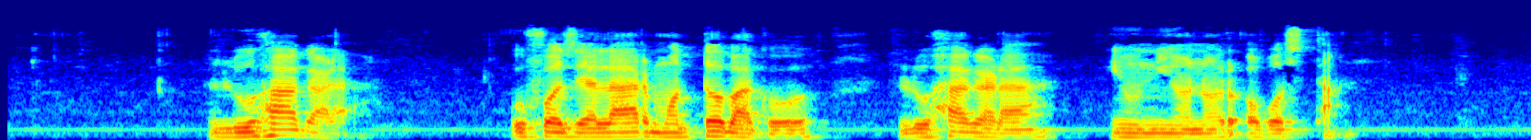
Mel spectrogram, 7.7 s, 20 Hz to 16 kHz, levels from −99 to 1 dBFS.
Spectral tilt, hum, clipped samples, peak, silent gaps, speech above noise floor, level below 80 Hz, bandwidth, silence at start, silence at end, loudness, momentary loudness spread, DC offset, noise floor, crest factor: -6 dB/octave; none; under 0.1%; -2 dBFS; none; 39 dB; -60 dBFS; 7.8 kHz; 1.05 s; 0.9 s; -19 LUFS; 14 LU; under 0.1%; -57 dBFS; 20 dB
